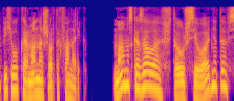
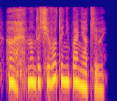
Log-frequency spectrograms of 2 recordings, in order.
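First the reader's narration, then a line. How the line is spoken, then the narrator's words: Sigh. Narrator (Russian): вздохнула она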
